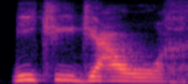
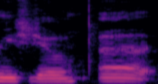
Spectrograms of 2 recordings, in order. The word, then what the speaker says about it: Nichijou: Nichijou. Nichijou. At least that's how I pronounce it.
